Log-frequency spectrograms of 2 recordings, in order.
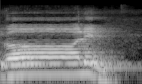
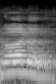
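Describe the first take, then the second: First: The word ends with an 'in' sound. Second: The word ends with an 'un' sound. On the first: The speaker calls it right. "tetapi golin" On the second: The speaker calls it wrong. "jangan salah ini bacanya bukan golun"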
